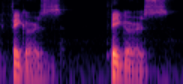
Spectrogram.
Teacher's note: the S at the end figures is almost like a Z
